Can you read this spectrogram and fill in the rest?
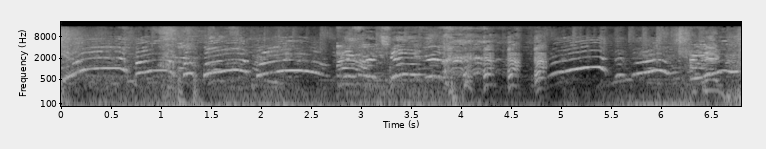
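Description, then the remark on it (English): A group of people scream and shriek over and over in rising-and-falling waves on a kids' ride called Crazy Bus in the junior section of an amusement park, with a steady low rumble and crowd noise underneath. “That's the kids' ride. A kids' ride in the junior section called Crazy Bus.”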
